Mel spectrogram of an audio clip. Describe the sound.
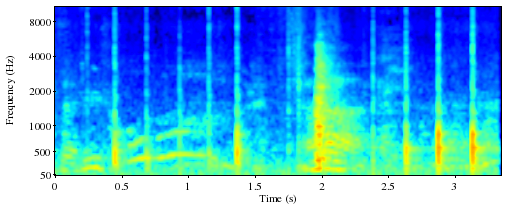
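A palm taps a wooden desk, played like a musical instrument, in a loose, irregular series of about nine short, sharp knocks, the last few loudest, with soft voice sounds and a brief breathy noise between them.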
